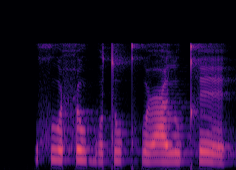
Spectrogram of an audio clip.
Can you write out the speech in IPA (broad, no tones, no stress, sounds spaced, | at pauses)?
x u ħ u b o t u kʰ u ʕ ɘ l u kʰ e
